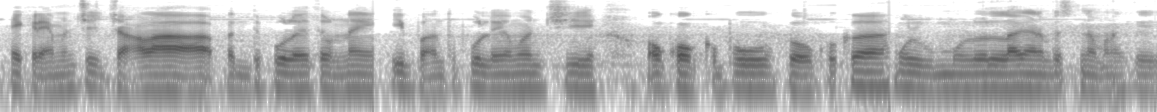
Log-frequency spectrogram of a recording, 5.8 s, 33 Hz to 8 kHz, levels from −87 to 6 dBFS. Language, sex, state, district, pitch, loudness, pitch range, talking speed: Telugu, male, Andhra Pradesh, Srikakulam, 105 Hz, -33 LUFS, 105-110 Hz, 155 wpm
